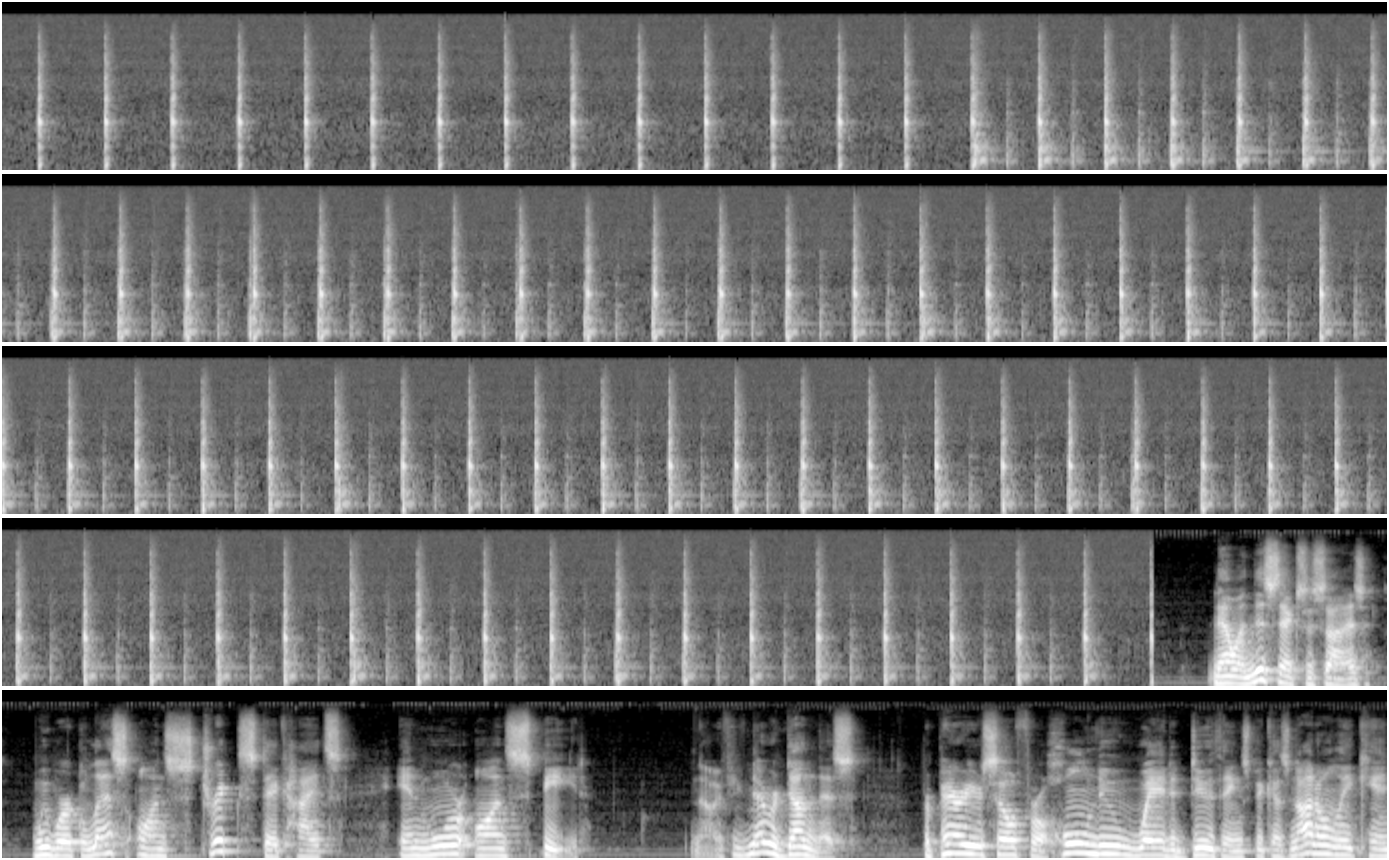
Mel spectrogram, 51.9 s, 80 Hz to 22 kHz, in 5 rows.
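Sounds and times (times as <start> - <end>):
metronome clicking: 0.2 - 39.9
snare drum strokes: 6.8 - 39.6.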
